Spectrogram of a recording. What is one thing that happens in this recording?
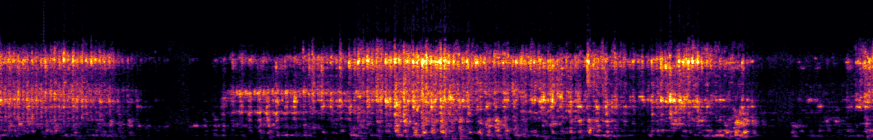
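A lathe hums as it spins.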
